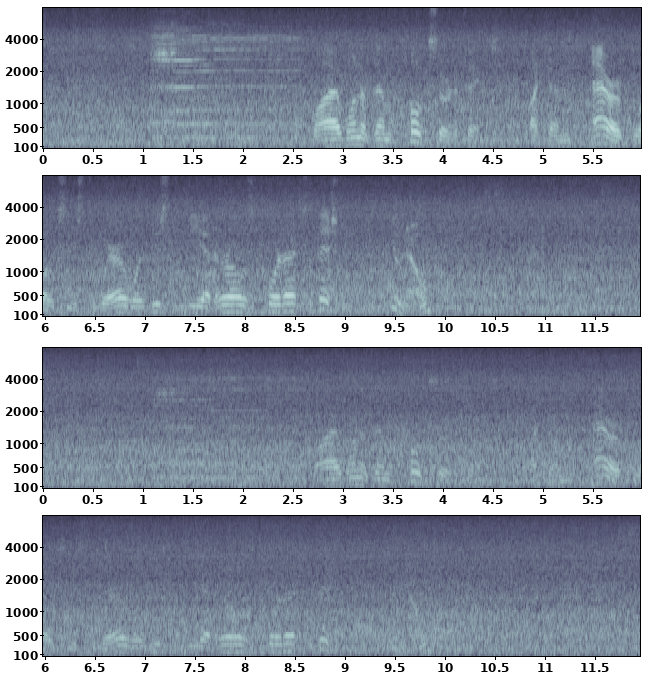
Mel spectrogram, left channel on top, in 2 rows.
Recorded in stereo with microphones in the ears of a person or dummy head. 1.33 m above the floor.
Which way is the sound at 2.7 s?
60° left (ahead or behind).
